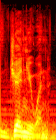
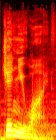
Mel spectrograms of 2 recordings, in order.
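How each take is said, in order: First: The last syllable is a short, unstressed 'in'. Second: The last syllable sounds like the word 'wine'. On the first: The speaker calls it right. "they didn't say genuine" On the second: The speaker calls it wrong. "they said genuine"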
